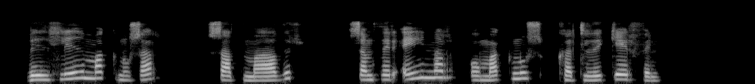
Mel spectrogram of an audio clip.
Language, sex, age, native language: Icelandic, female, 30-39, Icelandic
